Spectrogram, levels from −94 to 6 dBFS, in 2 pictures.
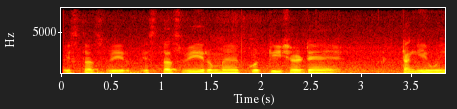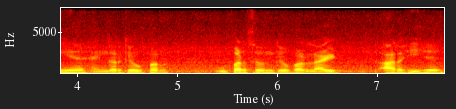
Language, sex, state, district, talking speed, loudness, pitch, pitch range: Hindi, male, Bihar, Jahanabad, 165 wpm, -21 LUFS, 125 Hz, 120-135 Hz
